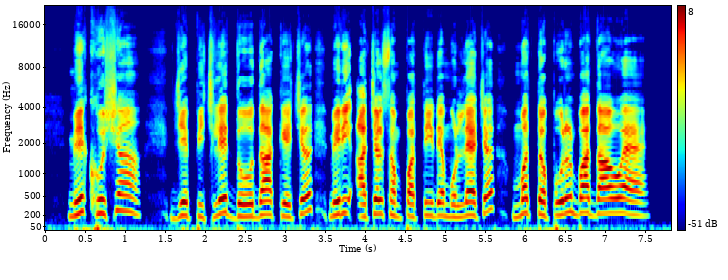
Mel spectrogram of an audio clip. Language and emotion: Dogri, happy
